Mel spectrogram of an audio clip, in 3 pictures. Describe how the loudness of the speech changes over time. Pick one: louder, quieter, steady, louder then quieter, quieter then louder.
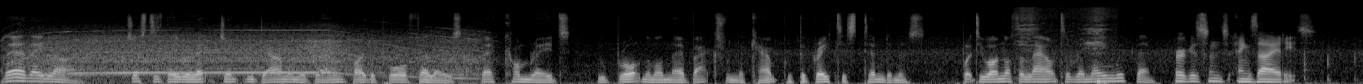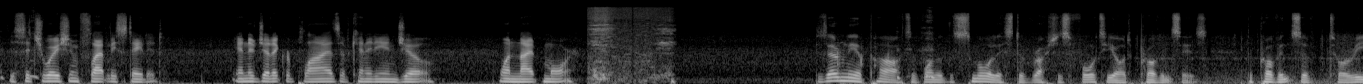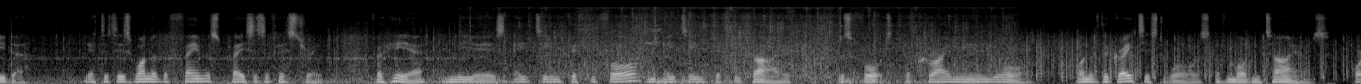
steady.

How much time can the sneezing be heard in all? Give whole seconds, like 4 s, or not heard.
3 s.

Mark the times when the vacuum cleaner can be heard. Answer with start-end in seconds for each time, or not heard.
0.0-5.0.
